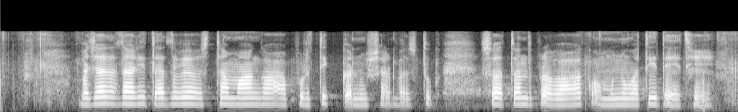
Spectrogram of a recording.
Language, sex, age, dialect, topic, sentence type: Maithili, female, 25-30, Eastern / Thethi, banking, statement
